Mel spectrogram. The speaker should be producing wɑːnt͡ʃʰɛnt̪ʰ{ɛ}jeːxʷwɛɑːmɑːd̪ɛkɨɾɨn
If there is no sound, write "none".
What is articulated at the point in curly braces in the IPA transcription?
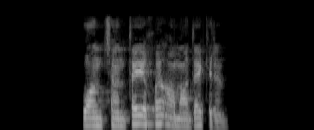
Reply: ɛ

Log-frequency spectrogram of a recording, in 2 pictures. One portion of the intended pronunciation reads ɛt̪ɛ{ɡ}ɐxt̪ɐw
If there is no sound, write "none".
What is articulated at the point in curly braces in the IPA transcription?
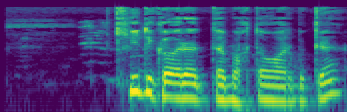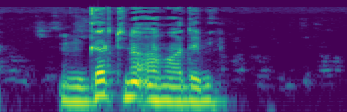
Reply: b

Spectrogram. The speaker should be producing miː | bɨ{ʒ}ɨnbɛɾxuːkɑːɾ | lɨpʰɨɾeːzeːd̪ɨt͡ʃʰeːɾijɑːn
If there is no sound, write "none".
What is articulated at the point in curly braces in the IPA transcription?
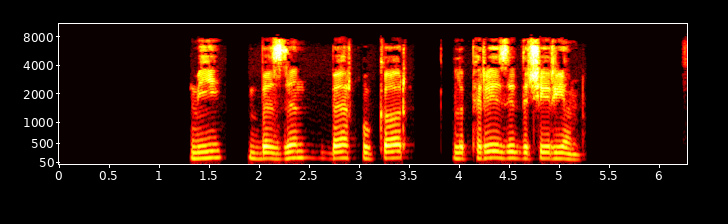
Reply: z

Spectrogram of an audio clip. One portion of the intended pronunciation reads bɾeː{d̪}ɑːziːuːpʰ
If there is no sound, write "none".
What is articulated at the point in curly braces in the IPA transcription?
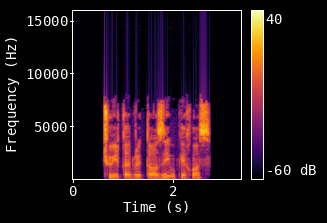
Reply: t̪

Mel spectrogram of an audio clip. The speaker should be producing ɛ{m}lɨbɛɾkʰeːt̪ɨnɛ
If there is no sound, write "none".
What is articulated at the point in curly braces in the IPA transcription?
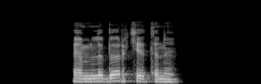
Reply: m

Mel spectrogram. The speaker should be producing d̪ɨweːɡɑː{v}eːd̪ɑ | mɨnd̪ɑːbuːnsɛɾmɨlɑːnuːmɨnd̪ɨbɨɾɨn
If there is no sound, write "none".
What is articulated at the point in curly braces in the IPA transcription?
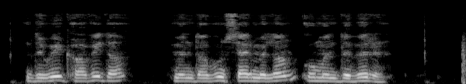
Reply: v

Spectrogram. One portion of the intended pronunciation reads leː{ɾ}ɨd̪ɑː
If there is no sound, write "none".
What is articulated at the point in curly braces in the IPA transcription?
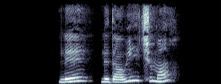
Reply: l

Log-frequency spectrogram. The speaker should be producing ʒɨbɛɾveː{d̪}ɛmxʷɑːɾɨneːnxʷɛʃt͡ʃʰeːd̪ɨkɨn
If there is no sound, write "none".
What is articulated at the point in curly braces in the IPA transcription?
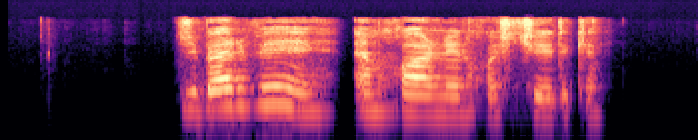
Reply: none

